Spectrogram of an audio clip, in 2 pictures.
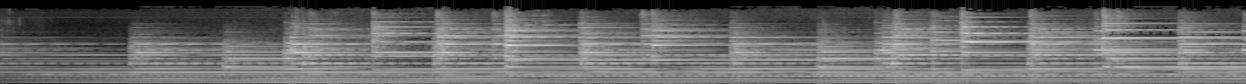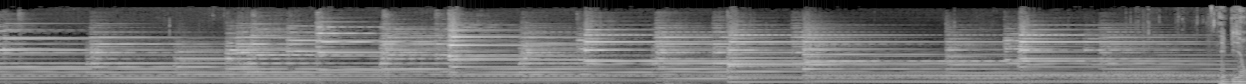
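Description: Carillon bells in Lyon ring out a slow, melodic adaptation of one of Erik Satie's Gnossiennes, struck notes overlapping with long ringing decay, steady and fairly loud throughout with no voices.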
